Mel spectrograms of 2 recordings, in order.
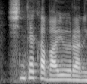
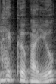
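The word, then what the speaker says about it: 신테카바이오: 그 후보군 중에 하나가 참여하는 기업이 신테카 바이오라는 기업이 참여를 신테크 바이오? 신테카 바이오. 신테카 바이오. 예, 죄송합니다. 제가 발음이.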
